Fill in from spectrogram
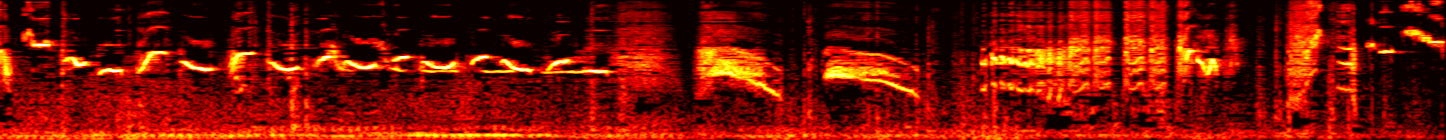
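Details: Greater green leafbird, a lively caged singer, delivering a rapid run of high wavering whistles followed by sweeping buzzy and scratchy phrases, with steady low background hum.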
